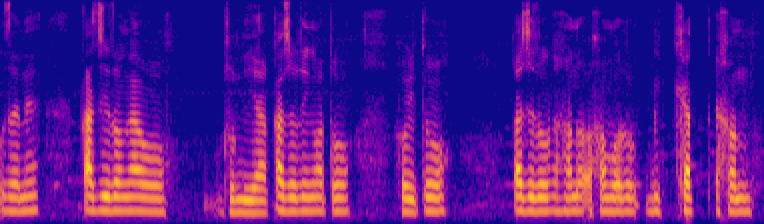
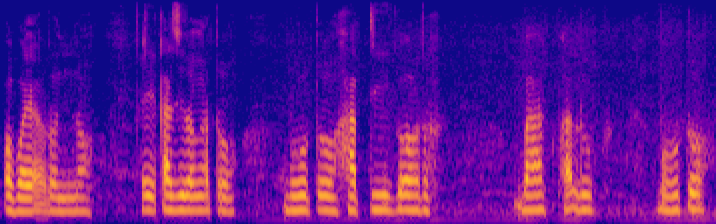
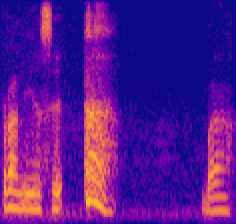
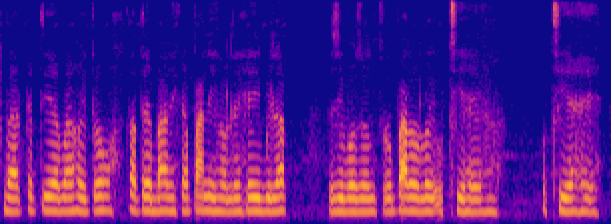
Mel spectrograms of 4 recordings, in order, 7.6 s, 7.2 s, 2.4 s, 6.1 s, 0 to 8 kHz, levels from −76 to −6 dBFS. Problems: background sounds at intervals, background conversations at intervals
